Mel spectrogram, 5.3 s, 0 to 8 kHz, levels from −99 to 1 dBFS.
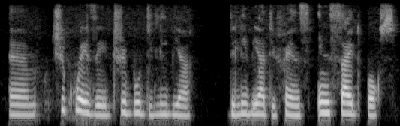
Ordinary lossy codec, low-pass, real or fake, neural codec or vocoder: none; 7.2 kHz; real; none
